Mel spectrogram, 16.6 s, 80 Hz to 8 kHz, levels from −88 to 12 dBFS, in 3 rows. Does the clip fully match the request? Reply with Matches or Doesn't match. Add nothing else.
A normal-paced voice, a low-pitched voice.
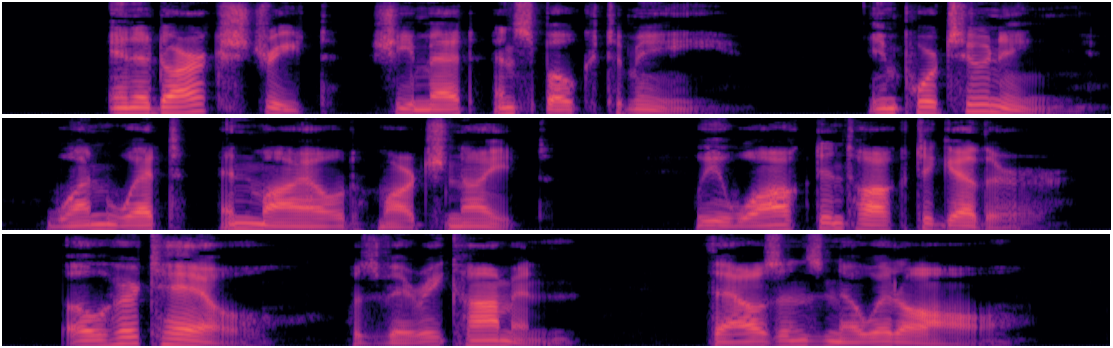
Doesn't match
